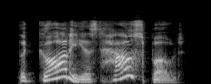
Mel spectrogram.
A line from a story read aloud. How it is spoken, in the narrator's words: Barbie exclaimed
